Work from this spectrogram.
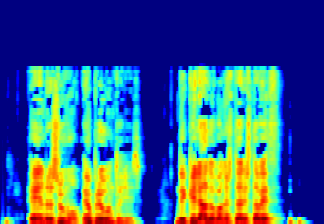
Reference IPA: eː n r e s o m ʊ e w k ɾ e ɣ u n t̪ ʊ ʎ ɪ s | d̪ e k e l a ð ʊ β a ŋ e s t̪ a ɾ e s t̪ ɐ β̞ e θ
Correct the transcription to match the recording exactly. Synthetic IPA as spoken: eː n r e s u m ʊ e w p ɾ e ɣ u n t̪ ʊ ʎ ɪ s | d̪ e k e l a ð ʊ β a ŋ e s t̪ a ɾ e s t̪ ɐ β̞ e θ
